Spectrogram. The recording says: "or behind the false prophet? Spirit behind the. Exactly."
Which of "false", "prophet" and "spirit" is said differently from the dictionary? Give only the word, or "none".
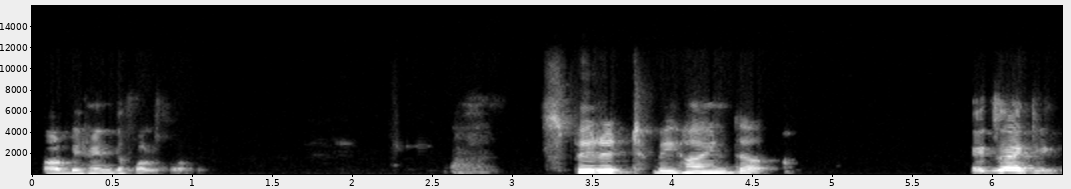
prophet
